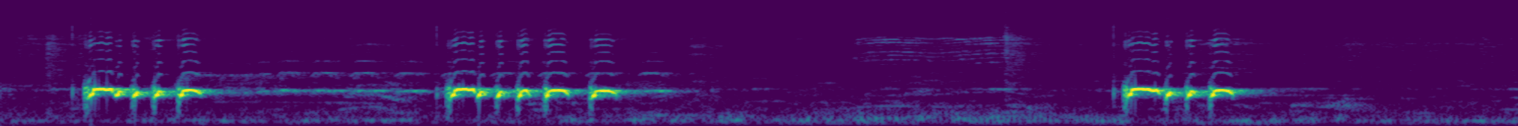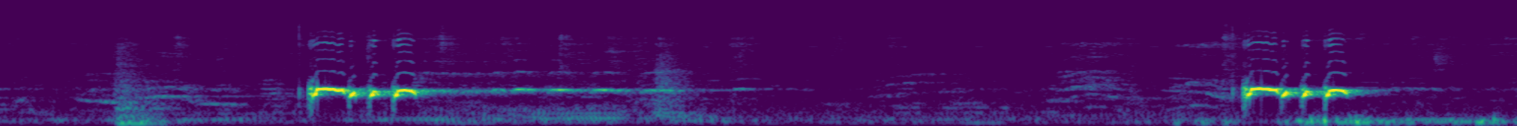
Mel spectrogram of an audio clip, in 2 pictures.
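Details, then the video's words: Zebra dove song used as a lure to prompt quiet doves to sing. Five cooing phrases, spaced a few seconds apart, each a quick stutter of soft staccato notes running into a longer held tone. Faint low rumbles in between. "Pancingan Manjur Untuk Perkutut Malas Bunyi"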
